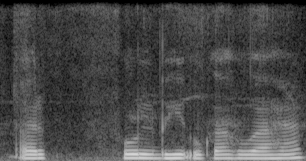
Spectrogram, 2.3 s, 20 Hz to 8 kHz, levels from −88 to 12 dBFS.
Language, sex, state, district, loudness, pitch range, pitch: Hindi, female, Jharkhand, Ranchi, -13 LUFS, 180-185 Hz, 180 Hz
